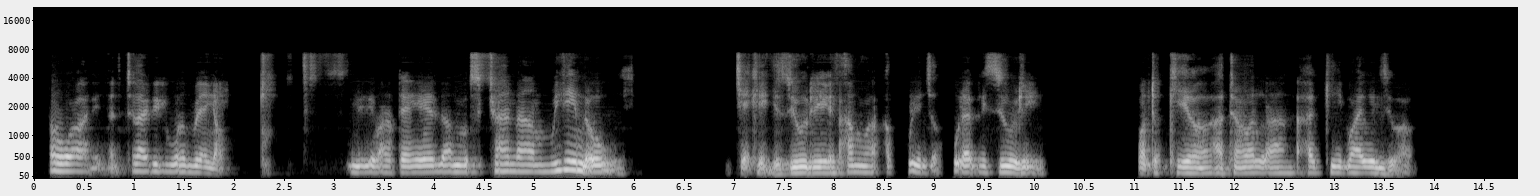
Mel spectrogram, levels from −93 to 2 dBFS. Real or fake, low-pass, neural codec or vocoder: fake; 7.2 kHz; codec, 16 kHz, 1 kbps, FunCodec, trained on LibriTTS, 50 frames a second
